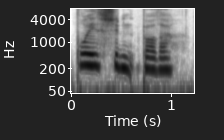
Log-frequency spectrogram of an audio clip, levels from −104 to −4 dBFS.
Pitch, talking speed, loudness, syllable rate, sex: 215 Hz, 145 wpm, -17 LUFS, 3.9 syllables/s, female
